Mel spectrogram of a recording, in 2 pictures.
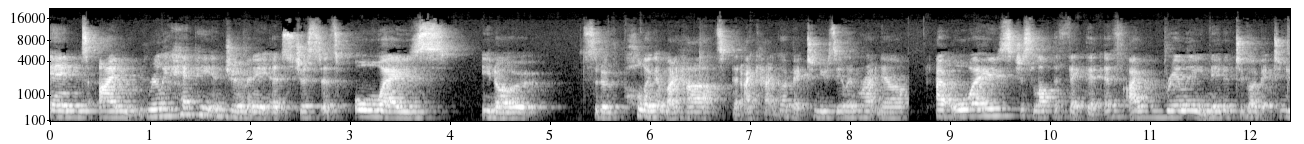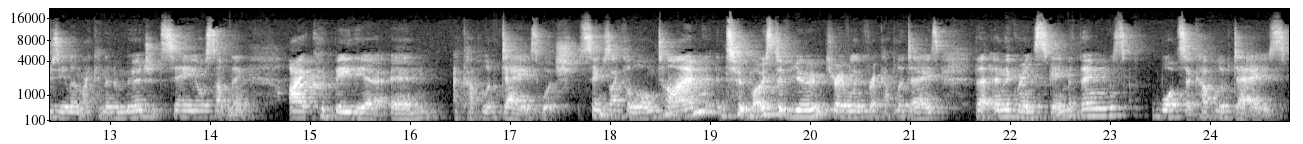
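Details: Pregnant woman with a habitually croaky, crackly voice that she says worsens whenever she is pregnant, blaming the pregnancy; she is also slightly out of breath; vocal fry.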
